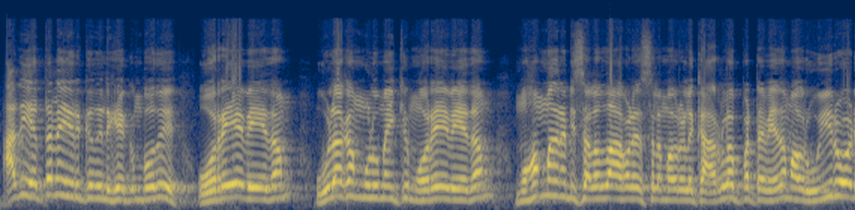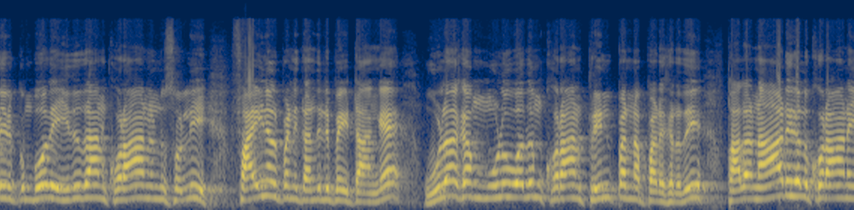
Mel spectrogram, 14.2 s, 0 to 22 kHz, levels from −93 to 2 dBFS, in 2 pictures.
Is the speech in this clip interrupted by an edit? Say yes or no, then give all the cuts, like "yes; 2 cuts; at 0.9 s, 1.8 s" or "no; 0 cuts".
no; 0 cuts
